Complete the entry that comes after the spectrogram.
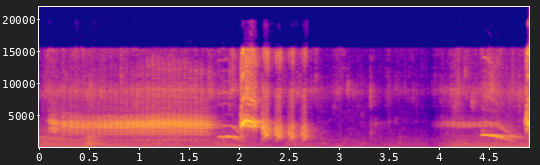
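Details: Breeding female common iora calling males: a long steady hissing note, then a sharp upslurred whistle and a rapid chattering burst, silence, and a downslurred whistle near the end.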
